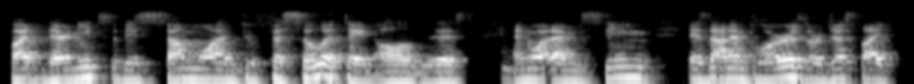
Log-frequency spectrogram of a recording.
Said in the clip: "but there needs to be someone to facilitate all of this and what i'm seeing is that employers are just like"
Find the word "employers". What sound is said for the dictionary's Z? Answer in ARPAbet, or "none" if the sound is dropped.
Z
